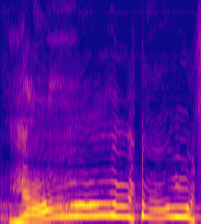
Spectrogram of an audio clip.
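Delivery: very high, stretched-out mock child reply; deer in headlights. Nine-year-old answering a stranger, stunned squeak. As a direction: squeak it out slowly, imitating a stunned kid. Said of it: "my nine-year-old is like deer in headlights".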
